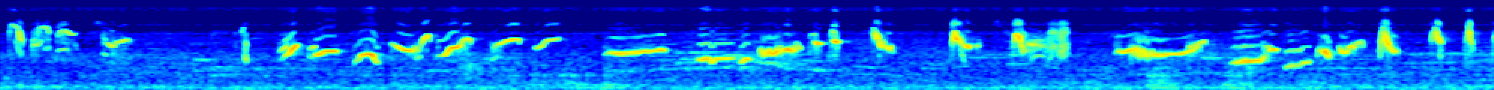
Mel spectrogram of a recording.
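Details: White-rumped shama, murai batu pastol, singing in ngeriwik style: a busy run of sharp whistled notes and quick slurred phrases, rising and falling, with loud bursts spread through the ten seconds over a low steady hum.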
